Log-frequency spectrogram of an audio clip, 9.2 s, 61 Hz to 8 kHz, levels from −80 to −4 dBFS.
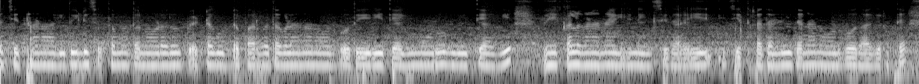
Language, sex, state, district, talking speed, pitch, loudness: Kannada, female, Karnataka, Chamarajanagar, 130 wpm, 185 Hz, -17 LUFS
